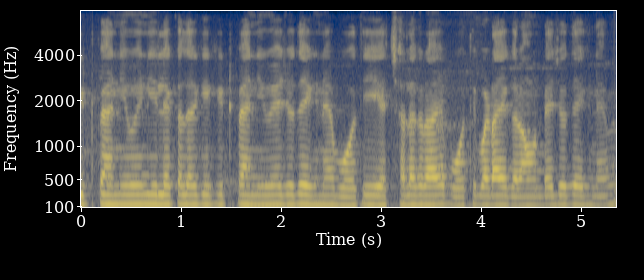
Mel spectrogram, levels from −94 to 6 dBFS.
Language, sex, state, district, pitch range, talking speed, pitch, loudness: Hindi, male, Haryana, Jhajjar, 130-140 Hz, 315 wpm, 135 Hz, -18 LUFS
